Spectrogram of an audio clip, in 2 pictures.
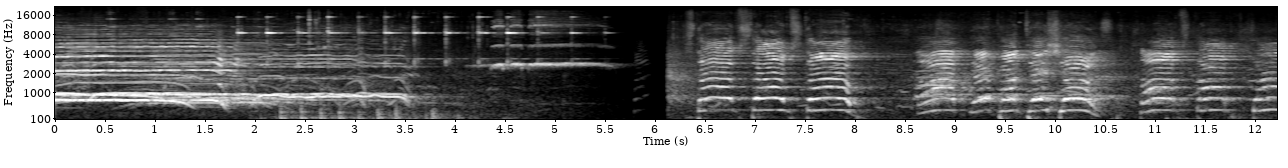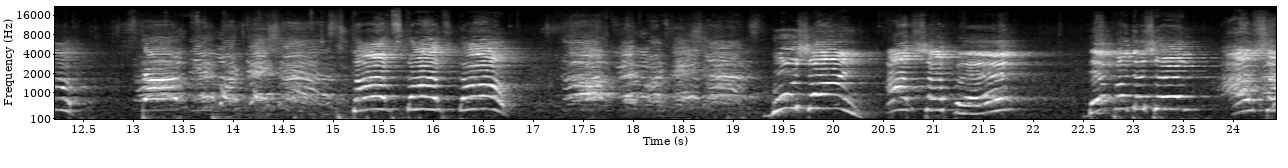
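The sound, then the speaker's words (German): A crowd of about 150 demonstrators on a feminist march through Kreuzberg, Berlin, chants slogans in unison, loud and rhythmic with short pauses between phrases, after a brief opening of mixed street noise and a cutoff. “zogen ca. 150 Menschen unter der Parole "Feministische Kämpfe gehen uns alle an!"durch den Berliner Bezirk Kreuzberg”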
